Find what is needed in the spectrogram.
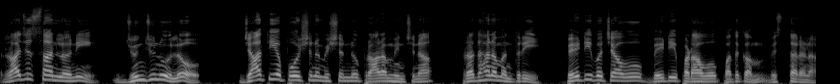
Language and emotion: Telugu, neutral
